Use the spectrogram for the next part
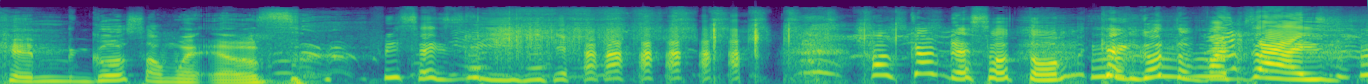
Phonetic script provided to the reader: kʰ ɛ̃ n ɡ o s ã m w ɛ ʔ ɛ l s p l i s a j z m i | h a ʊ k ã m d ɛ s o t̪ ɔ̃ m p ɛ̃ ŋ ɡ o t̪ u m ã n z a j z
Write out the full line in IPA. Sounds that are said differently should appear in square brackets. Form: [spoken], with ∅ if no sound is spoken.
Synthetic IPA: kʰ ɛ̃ n ɡ o s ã m w ɛ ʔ ɛ l s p [ɹ] i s a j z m i | h a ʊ k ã m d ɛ s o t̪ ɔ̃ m [k] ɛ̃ [n] ɡ o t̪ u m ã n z a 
